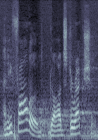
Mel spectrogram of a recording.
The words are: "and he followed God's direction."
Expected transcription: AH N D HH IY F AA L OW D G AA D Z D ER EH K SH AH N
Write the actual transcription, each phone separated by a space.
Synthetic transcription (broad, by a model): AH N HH IY F AA L OW D G AA D Z D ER EH K SH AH N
